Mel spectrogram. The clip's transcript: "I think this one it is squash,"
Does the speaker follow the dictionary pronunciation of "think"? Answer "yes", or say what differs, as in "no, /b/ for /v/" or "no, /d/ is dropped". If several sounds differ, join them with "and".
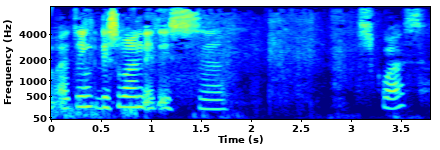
no, /t/ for /θ/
